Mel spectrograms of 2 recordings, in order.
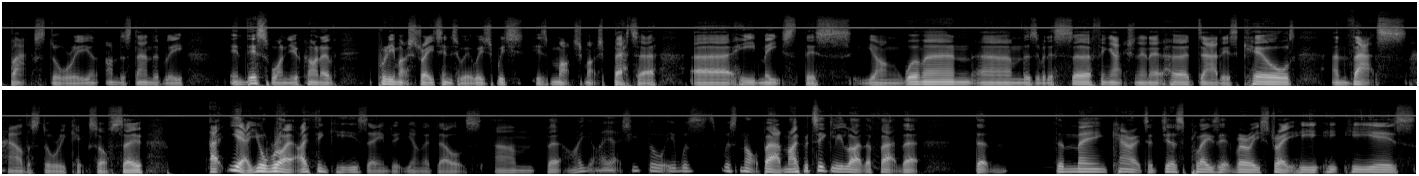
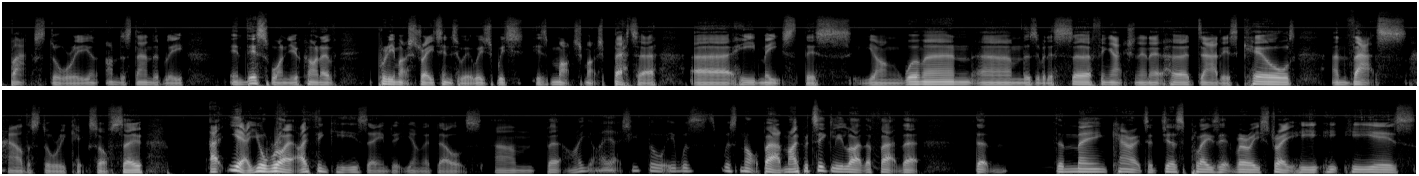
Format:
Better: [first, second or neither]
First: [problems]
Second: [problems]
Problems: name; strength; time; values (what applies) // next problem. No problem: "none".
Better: second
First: high-pitched whine; loud; throughout; 6.5 kHz, 9 dB below the speech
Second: high-pitched whine; faint; throughout; 6.5 kHz, 30 dB below the speech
